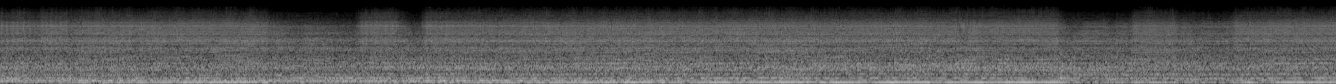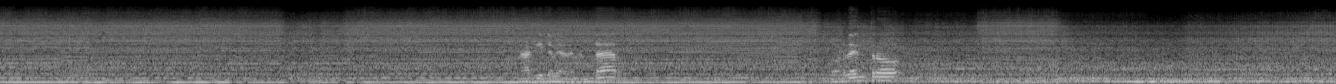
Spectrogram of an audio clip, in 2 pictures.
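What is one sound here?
Racing motorcycle engines whine and roar steadily.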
